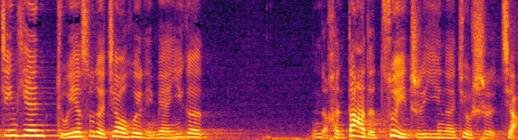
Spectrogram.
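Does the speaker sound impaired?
No.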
